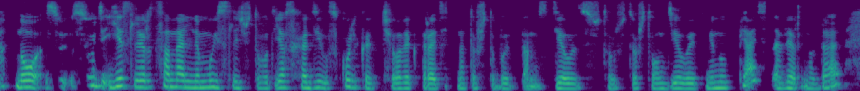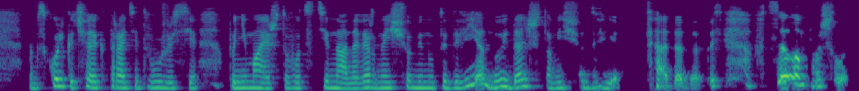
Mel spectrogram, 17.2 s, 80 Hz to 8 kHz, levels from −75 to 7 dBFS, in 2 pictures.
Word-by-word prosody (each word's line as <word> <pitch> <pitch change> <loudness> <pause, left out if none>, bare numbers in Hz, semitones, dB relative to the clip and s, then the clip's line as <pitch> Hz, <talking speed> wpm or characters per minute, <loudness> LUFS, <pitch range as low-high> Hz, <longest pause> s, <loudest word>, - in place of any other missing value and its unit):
но 210 -1 +5
су 205 +3 -4
судя, 260 -7 -1
если 225 +1 +3
рационально 210 -1 +2
мыслить, 200 -1 -1
что 195 - -8
вот 180 +1 -6
я 200 0 +1
сходил, 190 -1 -1
сколько 195 -3 -3
человек 175 +1 -2
тратит 160 -1 -1
на - - -5
то, - - -9
чтобы 165 -2 -6
там 230 - -6
сделать 170 -8 -1
что, - - -7
то, 170 - -8
что 170 - -7
он 170 0 -3
делает 165 -1 -2
минут 190 +1 -1
5, 425 0 -2
наверно, 175 -2 -2
да? 200 - -2 0.5
Там 175 - -6
сколько 210 +1 +2
человек 195 -1 +1
тратит 195 -1 0
в 195 - -3
ужасе, 185 -1 -2 0.3
понимая, 190 -1 +2
что 185 +1 -4
вот 185 0 -3
стена, 185 -3 0
наверное, 185 +2 +1
ещё 190 +2 0
минуты 190 +1 0
2, 195 +9 +2
ну 205 +2 +2
и 230 - +5
дальше 230 +3 +1
там 200 -4 -5
ещё 195 +2 -4
2. 190 0 -3 0.3
Да-да-да. - - +1
То - - -20
есть - - -8 0.3
в - - -13
целом 285 0 +9
прошло 240 - -2
195 Hz, 185 wpm, -24 LUFS, 185-215 Hz, 0.5 s, целом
